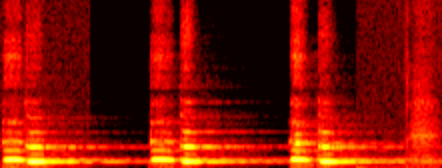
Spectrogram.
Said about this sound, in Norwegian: En annen uvanlig ting dere vil høre i et orkester, er en gjøk. Det er et instrument som spilles på av slagverkerne i orkesteret, og den høres sånn ut.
